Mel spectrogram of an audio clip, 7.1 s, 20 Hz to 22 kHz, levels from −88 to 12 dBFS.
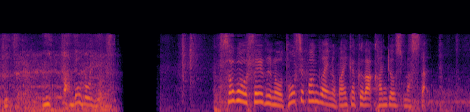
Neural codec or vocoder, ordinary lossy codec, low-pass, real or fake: codec, 16 kHz, 1.1 kbps, Voila-Tokenizer; AAC, 32 kbps; 7.2 kHz; fake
